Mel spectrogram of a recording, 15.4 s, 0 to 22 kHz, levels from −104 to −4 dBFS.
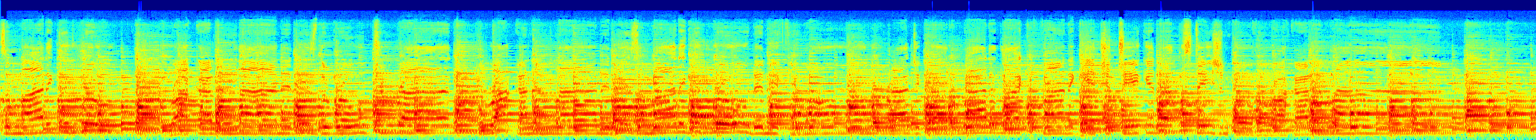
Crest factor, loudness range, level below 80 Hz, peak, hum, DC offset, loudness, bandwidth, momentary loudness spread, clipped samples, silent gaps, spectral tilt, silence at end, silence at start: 12 dB; 1 LU; -56 dBFS; 0 dBFS; none; under 0.1%; -12 LUFS; 13 kHz; 3 LU; under 0.1%; none; -3.5 dB/octave; 0 s; 0 s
